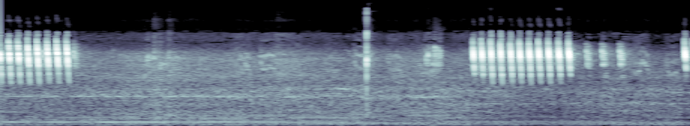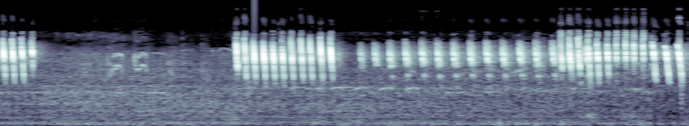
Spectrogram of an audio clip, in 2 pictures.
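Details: Ciblek (bar-winged prinia) singing persistently on a training master track: fast chattering bursts of piercing high notes, several stretching into long continuous trills, with one sharp click and faint low hum.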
